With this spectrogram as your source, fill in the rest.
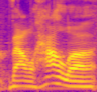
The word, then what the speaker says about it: VA-11 Hall-A: An indie game called VA11 Hall A or Valhalla as it's supposed to be pronounced.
